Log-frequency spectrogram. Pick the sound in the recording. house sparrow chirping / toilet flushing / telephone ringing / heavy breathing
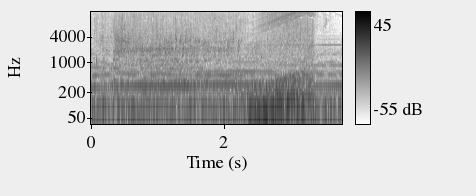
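toilet flushing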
